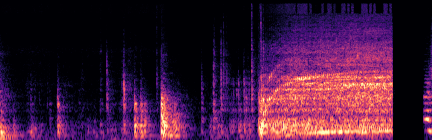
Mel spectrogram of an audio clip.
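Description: An electric mixer whirs steadily through cake batter with a cup of milk just added, starting after some clattering and bowl knocks and running loud and even for over a second before cutting off abruptly.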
